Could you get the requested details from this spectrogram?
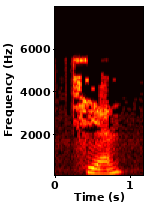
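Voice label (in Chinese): "险", Mandarin Chinese; hsk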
